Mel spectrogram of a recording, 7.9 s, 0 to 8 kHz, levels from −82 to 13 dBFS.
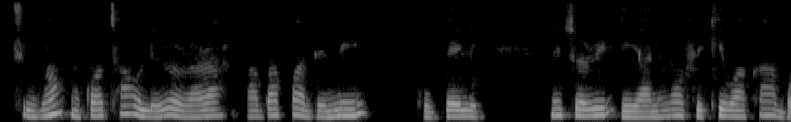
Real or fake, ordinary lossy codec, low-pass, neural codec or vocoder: real; none; 7.2 kHz; none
